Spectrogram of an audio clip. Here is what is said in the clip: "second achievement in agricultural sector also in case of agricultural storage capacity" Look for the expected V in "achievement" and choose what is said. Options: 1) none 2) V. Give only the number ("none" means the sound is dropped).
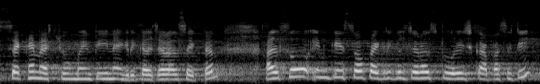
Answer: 1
